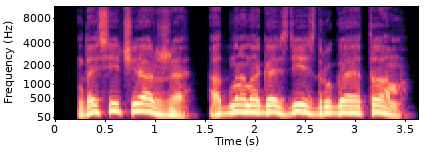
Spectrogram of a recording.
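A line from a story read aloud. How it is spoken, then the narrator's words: Joyful old man. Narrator (Russian): радостно сказал старик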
